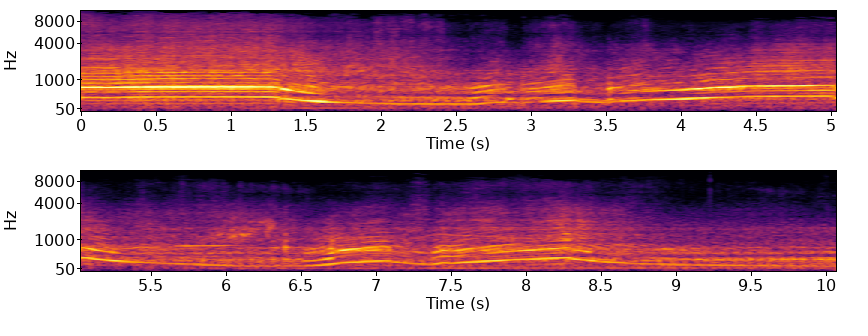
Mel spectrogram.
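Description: Engine of a small winged open-wheel autocross car running through a cone course. It is held at high revs and loud for about the first second, then drops away. It then revs up and down several more times between corners, a little quieter.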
